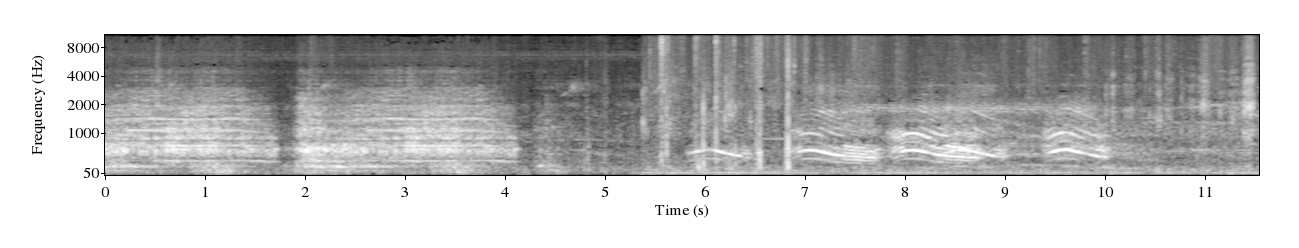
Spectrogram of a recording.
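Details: A French Bulldog puppy, filmed for a funny pet compilation, makes wavering, yodel-like whining howls that rise and fall in short bursts, following a stretch of human voice at the start.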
